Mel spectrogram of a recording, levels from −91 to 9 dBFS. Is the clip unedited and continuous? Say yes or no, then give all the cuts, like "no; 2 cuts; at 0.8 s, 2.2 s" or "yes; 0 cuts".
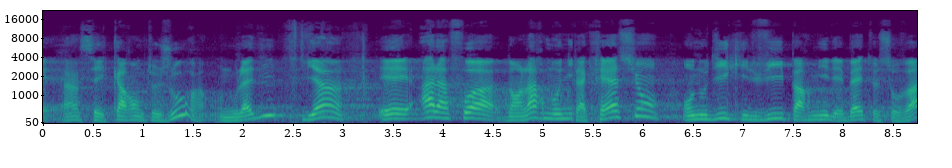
no; 2 cuts; at 2.6 s, 5.3 s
